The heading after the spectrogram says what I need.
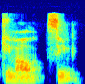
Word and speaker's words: Kimal Singh: His name is Kimal Singh, or Kimal Singh. That's the right way to pronounce it.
